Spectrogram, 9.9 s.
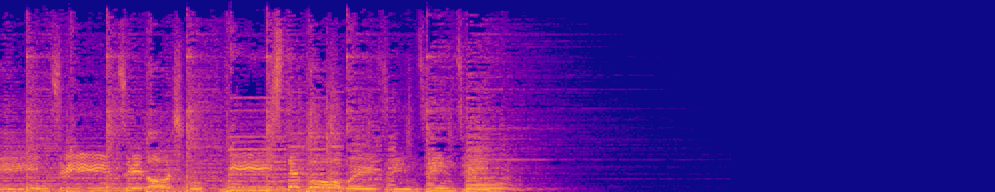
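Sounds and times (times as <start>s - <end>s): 
Ukrainian folk music: 0.0s - 5.9s.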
